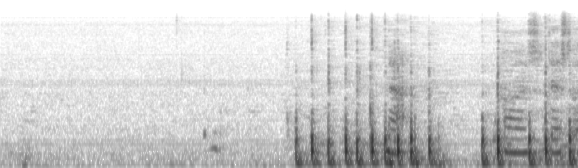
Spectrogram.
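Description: Close clicking keystrokes on a computer keyboard as a command is typed, a quick run of taps, a brief pause, then a final burst of keys.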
